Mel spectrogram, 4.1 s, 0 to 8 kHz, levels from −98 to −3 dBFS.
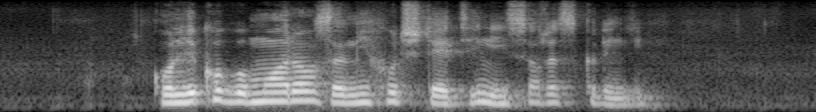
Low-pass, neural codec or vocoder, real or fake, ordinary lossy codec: none; codec, 16 kHz, 0.8 kbps, ZipCodec; fake; none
